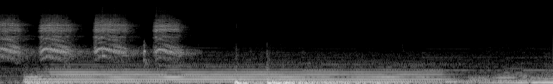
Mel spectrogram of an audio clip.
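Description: Three harsh, raspy raven caws in quick succession over a steady low droning tone, which carries on alone afterward with a few soft low thumps.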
